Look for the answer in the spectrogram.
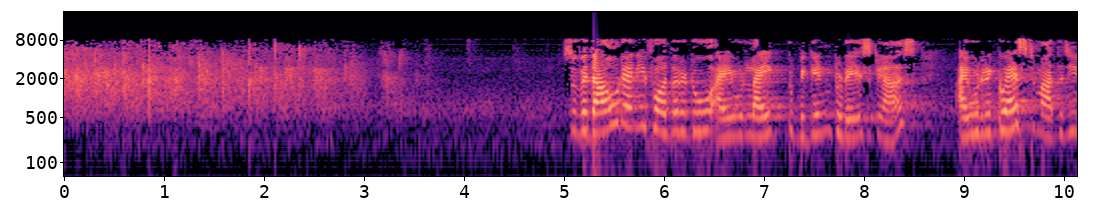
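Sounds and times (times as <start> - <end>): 
audience applause: 0.0 - 3.6
speech: 5.0 - 10.1.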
